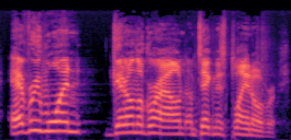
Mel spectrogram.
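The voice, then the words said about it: Deep commanding voice. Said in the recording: “You say it with a deep voice.”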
